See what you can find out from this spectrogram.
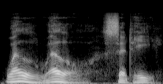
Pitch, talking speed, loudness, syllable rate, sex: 95 Hz, 145 wpm, -16 LUFS, 2.7 syllables/s, male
